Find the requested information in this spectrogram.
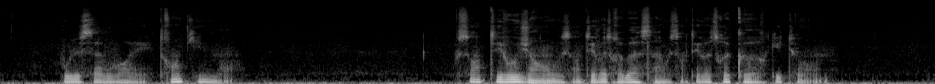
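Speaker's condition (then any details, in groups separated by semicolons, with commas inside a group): No condition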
